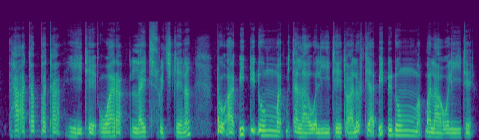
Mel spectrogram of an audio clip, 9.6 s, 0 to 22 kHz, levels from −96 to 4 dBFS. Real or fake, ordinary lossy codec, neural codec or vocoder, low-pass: fake; none; vocoder, 24 kHz, 100 mel bands, Vocos; none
